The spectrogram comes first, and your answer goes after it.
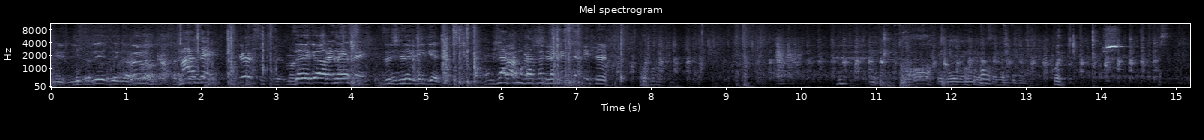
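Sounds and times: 
speech: 0:00.1 - 0:08.4, 0:10.5 - 0:13.9
tracking dog panting and snuffling: 0:06.2 - 0:15.1
chirping and clucking-like noises: 0:07.4 - 0:14.9.

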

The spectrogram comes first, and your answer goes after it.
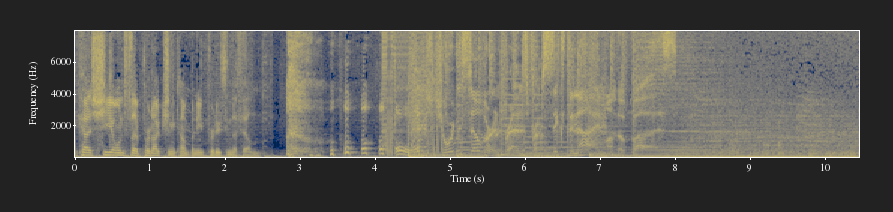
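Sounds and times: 
speech: 0:00.0 - 0:02.6, 0:03.4 - 0:08.0
thunder rumbling in a song: 0:08.2 - 0:10.4.

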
